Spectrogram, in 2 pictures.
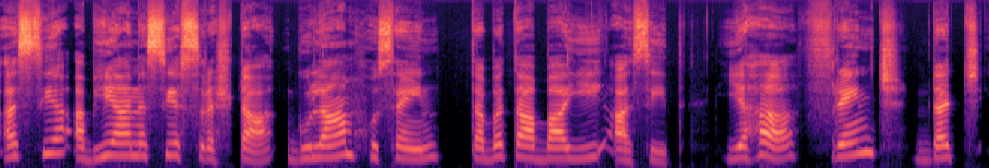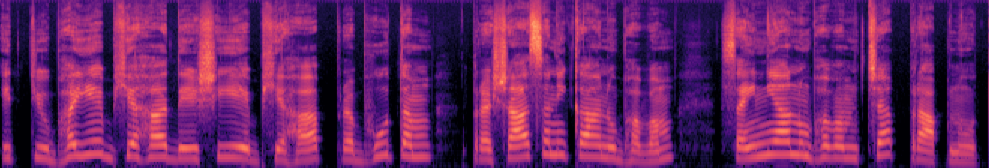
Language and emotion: Sanskrit, neutral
